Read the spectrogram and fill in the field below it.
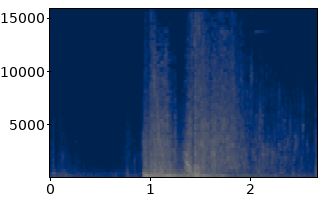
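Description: A heavy gun fires in loud bursts with explosions.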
